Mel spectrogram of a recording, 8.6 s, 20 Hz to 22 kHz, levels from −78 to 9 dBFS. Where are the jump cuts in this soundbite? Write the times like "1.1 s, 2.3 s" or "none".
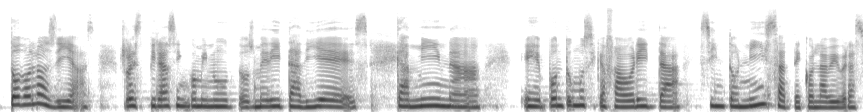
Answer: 3.9 s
